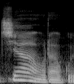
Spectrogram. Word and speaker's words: 教: 그러면 이 교자를 중국에서는 찌아오라고 읽습니다. 사성으로요.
